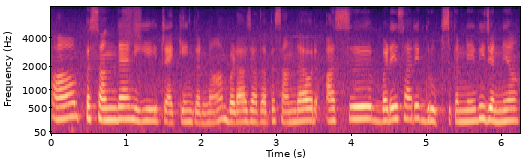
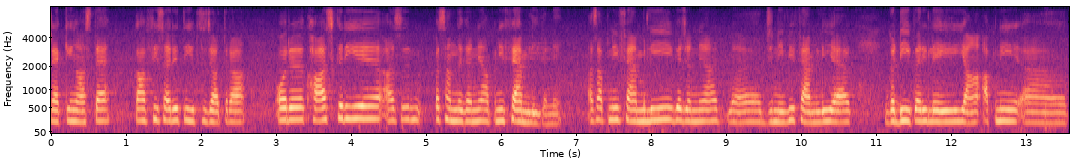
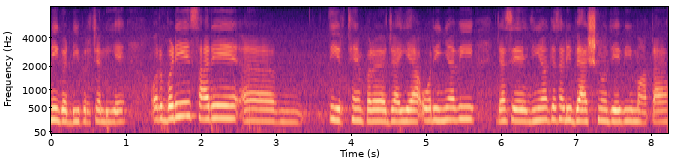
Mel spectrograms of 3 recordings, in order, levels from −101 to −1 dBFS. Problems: constant background noise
